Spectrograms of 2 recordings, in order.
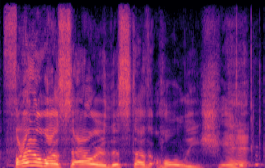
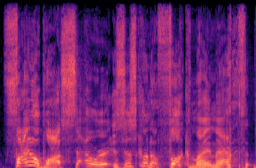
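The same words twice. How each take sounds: First: Hammed-up product pitch, slow; corny ad voice. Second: Hammed-up product pitch; corny ad voice. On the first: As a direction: oversell it like a cheesy ad. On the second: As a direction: sell it like a cheesy commercial. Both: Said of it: "do a Chamber Media ad".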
